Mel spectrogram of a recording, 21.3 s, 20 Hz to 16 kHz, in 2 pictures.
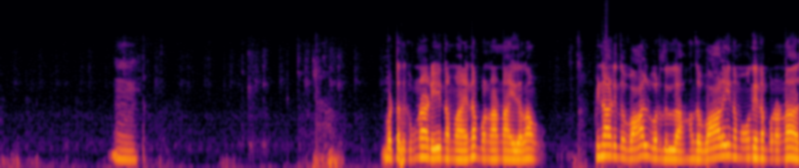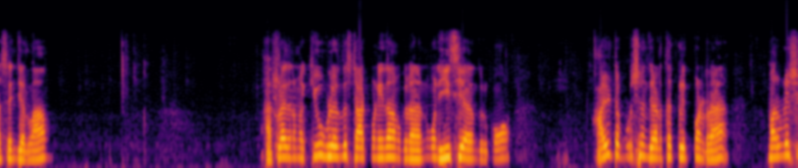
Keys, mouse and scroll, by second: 0.9 middle click, 1.8 scroll up 2, 2.0 scroll down 1, 2.2-5.3 middle drag, 5.3 click, 5.7 scroll down 1, 5.9 middle click, 6.6 click, 7.3 ctrl+s, 8.1 Tab, 8.6 Tab, 10.9-11.3 scroll up 2, 11.3 shift+middle click, 11.7 Tab, 11.9 middle click, 12.3-12.7 scroll up 2, 12.7 alt+a, 13.5 click, 13.9 alt+a, 14.1 middle click, 14.9-16.1 alt+shift+drag, 16.1 alt+a, 16.7-17.3 scroll up 1, 17.3 alt+shift+click, 17.5 shift+middle click, 17.9 scroll up 2, 18.2 shift+middle click, 18.5 alt+a, 19.5 alt+click.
